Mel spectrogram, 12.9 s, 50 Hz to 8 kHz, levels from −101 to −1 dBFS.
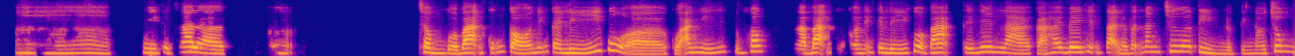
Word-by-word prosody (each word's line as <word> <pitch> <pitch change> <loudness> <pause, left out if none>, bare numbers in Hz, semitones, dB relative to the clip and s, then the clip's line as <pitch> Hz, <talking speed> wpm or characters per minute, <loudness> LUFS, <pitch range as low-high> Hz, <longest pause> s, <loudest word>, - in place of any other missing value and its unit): À! 210 -1 -5 0.3
Thì 235 - -2
thực - - -1
ra 270 0 +4
là, 210 -6 +3 0.4
ờ 205 -1 -9 1.3
Chồng 225 -6 +2
của 200 -3 +3
bạn 230 +2 +6
cũng 250 +4 -6
có 205 -7 +5
những 250 +5 -3
cái 245 -5 -2
lý 225 +8 +1
của 335 -7 +2 0.4
của 180 - -5
anh 240 +7 +2
ấy, 240 +5 -3
đúng 225 - -8
không? 295 +4 +2 0.3
Và 205 -2 +2
bạn 240 +3 +5
cũng - - -26
có 215 - -2
những 220 +4 -6
cái 245 -1 0
lý 220 0 0
của 290 -3 +3
bạn, 240 +1 +3
thế 230 -2 -1
nên 265 +2 0
là 200 -6 -1
cả - - -2
hai 245 +1 -1
bên 260 +1 +4
hiện 260 -3 -6
tại 245 - -1
là 195 - -2
vẫn 210 +6 -5
đang 275 -1 -4
chưa 295 0 0
tìm 230 -9 -3
được 180 - -8
tiếng 190 0 -11
nói 200 +1 -5
chung, 300 -2 0
230 Hz, 215 wpm, -21 LUFS, 210-260 Hz, 1.3 s, bạn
